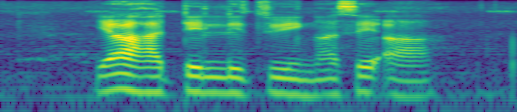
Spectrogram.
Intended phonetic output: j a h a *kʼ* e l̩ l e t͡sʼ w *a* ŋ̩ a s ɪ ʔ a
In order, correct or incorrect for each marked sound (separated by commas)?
incorrect, incorrect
